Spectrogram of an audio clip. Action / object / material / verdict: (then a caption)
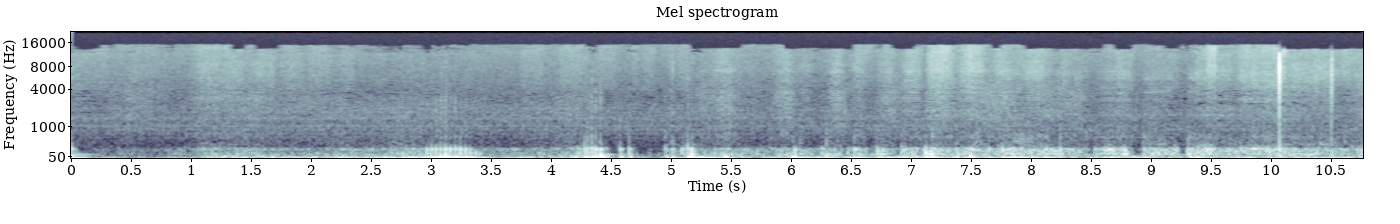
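scrape / metal mesh microphone grille / metal mesh / none. Fingertips and palms rub the metal mesh grille of a large black Blue Yeti-style studio microphone while long painted nails brush across it. The result is a deep, muffled rumbling, almost entirely low-pitched, that swells and fades with the strokes, with a few louder thumps near the middle and a faint high tick near the end.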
